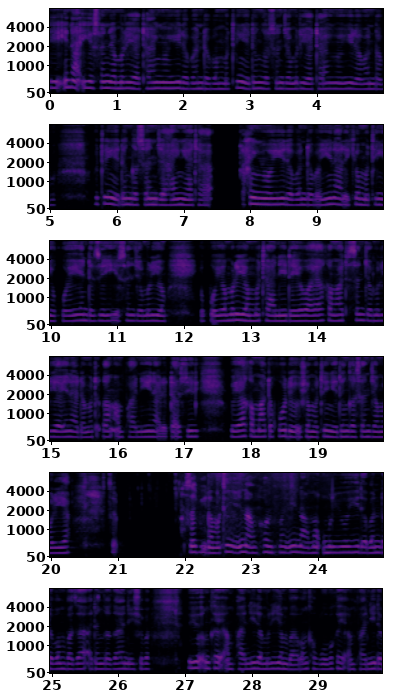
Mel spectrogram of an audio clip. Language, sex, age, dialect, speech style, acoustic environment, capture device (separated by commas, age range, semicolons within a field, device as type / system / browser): Hausa, female, 25-34, Nigeria - Nigerian Standard, relaxed; tired; focused, appliances; nature; silence, mobile / macOS / Safari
